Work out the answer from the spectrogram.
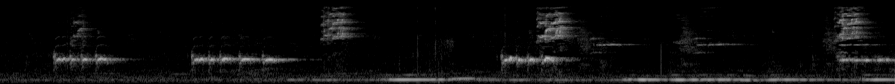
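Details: Local Zebra Dove singing actively, its song suited to luring other birds: short trilled coos, each dropping slightly in pitch and repeated four times, over a steady low hum with harsh rustling bursts between phrases.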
